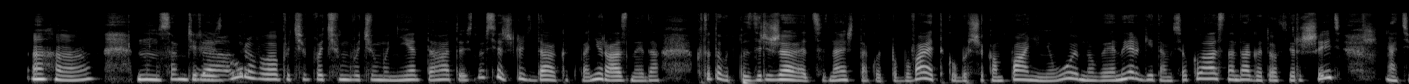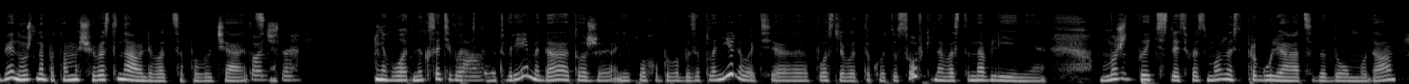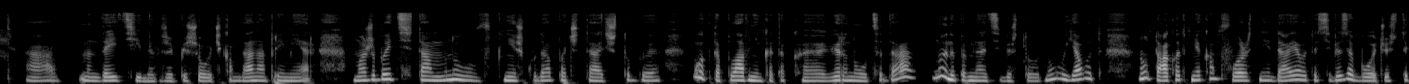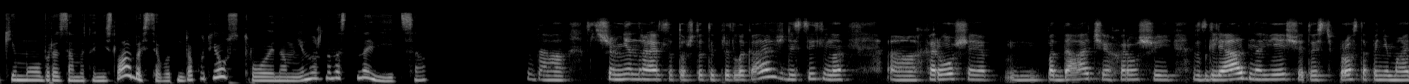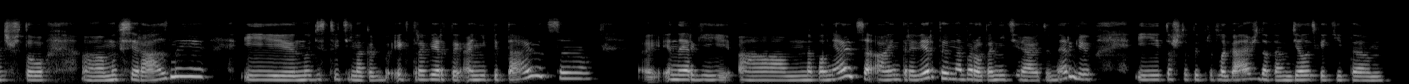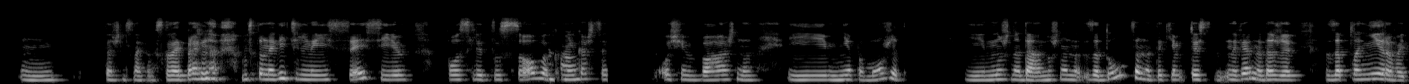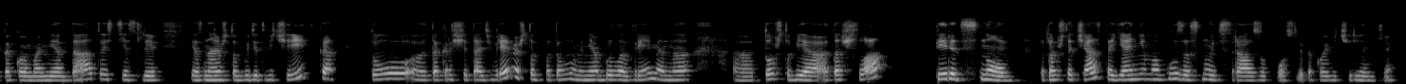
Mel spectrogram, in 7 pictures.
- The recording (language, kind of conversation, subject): Russian, advice, Как справиться с давлением и дискомфортом на тусовках?
- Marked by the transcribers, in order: tapping; other background noise; laughing while speaking: "правильно"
